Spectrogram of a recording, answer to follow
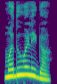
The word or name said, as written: ಮದುವಳಿಗ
